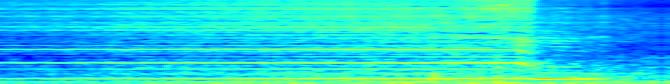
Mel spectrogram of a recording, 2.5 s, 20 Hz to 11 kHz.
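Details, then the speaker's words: Brastemp frost-free refrigerator (BRM35/BRM43): a steady whirring whine with several tones and a hiss from the freezer evaporator fan. Possible causes are a worn motor bushing and shaft, among others. "e Esse barulho tá sendo oriundo do ventilador tá é o ventilador que tá fazendo esse barulho"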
